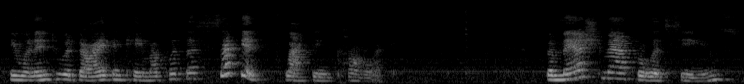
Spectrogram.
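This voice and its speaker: An older woman reading a children's storybook aloud in a deliberate, expressive way, with informal asides. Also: mid-range voice. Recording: roomy, distant mic, faint noise.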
